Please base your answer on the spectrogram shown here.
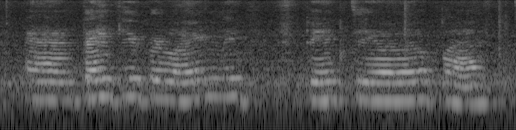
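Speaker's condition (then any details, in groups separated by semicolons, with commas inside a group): Cerebral palsy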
